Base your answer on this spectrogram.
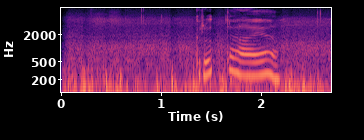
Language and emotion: Russian, positive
